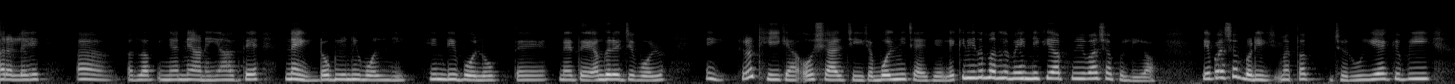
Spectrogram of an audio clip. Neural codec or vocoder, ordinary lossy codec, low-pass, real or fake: codec, 16 kHz, about 1 kbps, DyCAST, with the encoder's durations; MP3, 64 kbps; 7.2 kHz; fake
